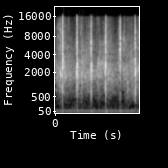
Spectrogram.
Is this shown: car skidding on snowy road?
no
